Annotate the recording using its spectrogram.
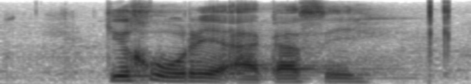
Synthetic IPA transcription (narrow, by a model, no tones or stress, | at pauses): kʼɪχʊrɪʔakʼasɪ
